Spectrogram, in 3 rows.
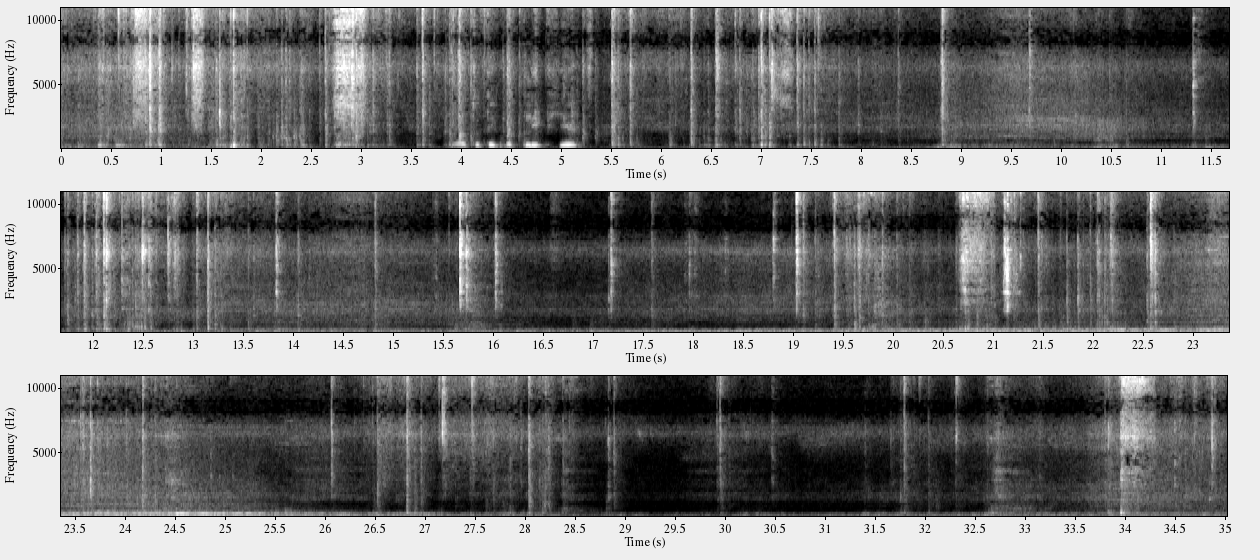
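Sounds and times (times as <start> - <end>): low engine-like rumble: 0.0 - 35.0.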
